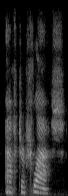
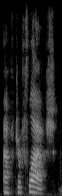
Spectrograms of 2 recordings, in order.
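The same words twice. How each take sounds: The two takes are said the same way.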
